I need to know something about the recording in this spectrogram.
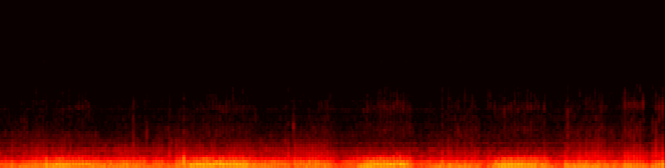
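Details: Domestic cat purring steadily, a low rumbling vibration that swells and fades in breath cycles roughly every two seconds, with a quiet indoor background.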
